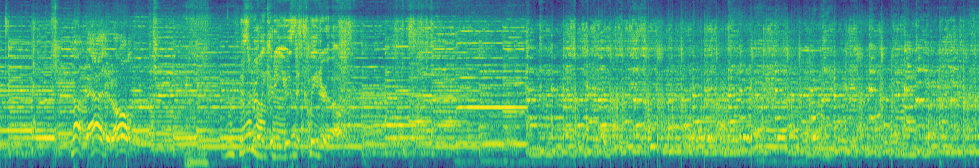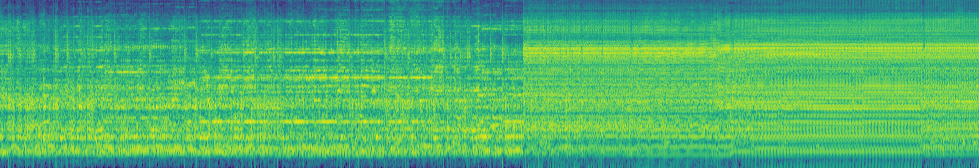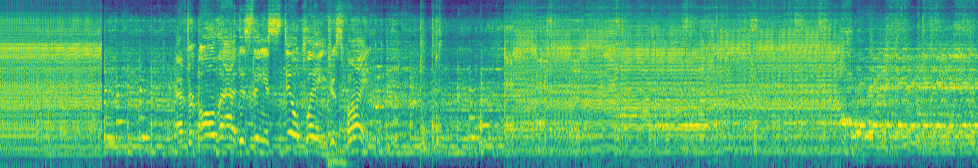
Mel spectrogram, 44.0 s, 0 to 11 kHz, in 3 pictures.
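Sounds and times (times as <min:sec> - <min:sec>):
music through small speaker: 0:00.0 - 0:44.0.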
